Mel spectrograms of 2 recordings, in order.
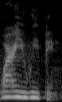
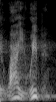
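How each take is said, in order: First: Much softer, tender "Why are you weeping?". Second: Said in the usual way. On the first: Shown as a demonstration. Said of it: "He's like". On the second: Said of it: "He doesn't say".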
